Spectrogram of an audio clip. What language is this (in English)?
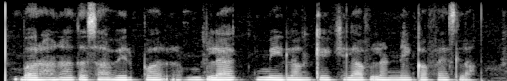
Urdu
